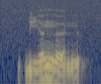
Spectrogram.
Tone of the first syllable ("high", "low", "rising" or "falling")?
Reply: rising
